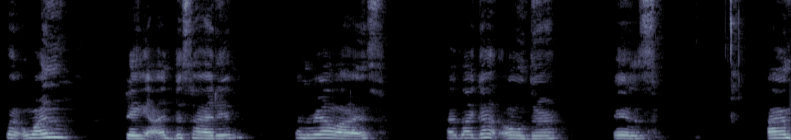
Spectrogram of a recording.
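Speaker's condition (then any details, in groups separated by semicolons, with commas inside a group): Cerebral palsy; uses wheelchair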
